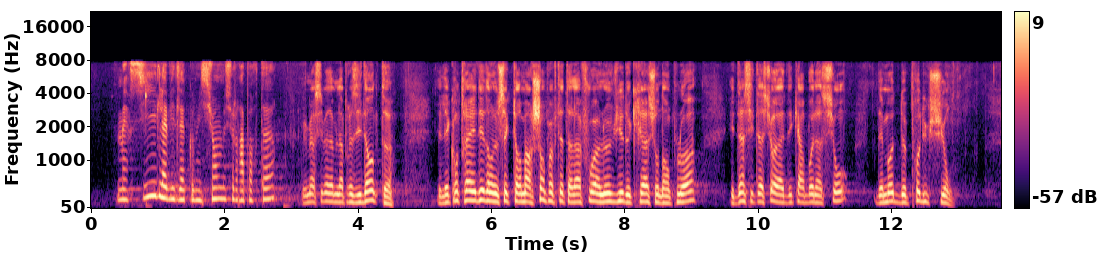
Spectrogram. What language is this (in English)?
French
